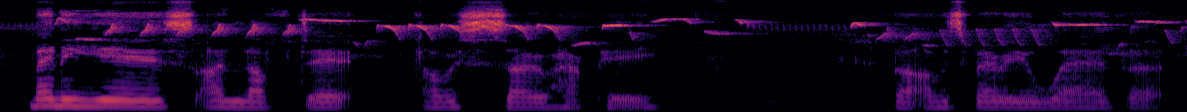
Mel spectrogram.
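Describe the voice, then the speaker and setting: Amid noticeable background noise, a woman speaks at a moderate pace with big swings in loudness and long, frequent pauses. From Birmingham, English Midlands. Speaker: vlogger. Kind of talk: casual monologue vlog. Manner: hesitant, many fillers.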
